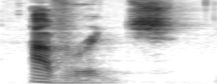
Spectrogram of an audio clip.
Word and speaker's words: average: And in terms of pronunciation, average, yeah, spelled A-V-E-R-A-G-E, average. Okay, so we sort of run the last two syllables together, average. Good.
